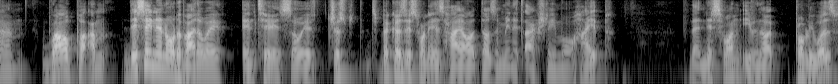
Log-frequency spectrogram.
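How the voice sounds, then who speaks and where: A man's medium-pitched voice moves at a fairly quick pace with lively intonation. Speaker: gaming YouTuber. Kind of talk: casual commentary tier list. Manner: fast; animated.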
